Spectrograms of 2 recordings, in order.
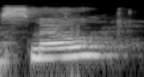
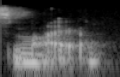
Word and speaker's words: SMIL: I use JavaScript um smell oh it's it's officially pronounced smile but I don't get it I mean there's no e in the end smell is dying it's it's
